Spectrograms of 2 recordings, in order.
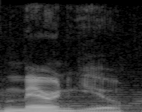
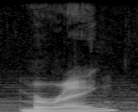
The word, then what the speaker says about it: meringue: because it's cookies normally it looks like marangu is that how you say it is it that easy just marangu meringue the hell is it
